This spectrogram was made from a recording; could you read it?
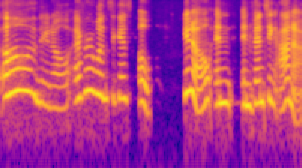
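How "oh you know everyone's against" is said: over-acted fake crying with high crocodile-tear sobs. Describing a film villain playing the victim, mimicking their fake cry: imitating a fake cry. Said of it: "they do this fake cry".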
